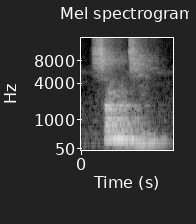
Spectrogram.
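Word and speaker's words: samedi: Sam Sam se escreve mas esse e do meio da palavra a gente praticamente faz desap Então você vai falar um pouquinho mais curto Sam Sam e o último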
